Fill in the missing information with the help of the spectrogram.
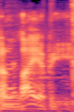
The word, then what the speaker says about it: Calliope: Is that who's saying Calliope.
